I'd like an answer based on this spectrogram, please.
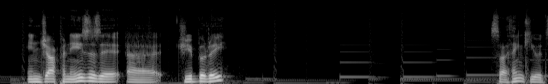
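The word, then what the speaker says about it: Ghibli: Japanese is it uh jiburi so I think you would say jibi right they say it like gber okay yeah so yeah so I think you would say it with a soft G then so so no Tik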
